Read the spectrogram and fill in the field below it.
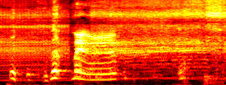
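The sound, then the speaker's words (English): A Jaguar E-type car's engine revs briefly with a steady, buzzing drone as the driver rev-matches up through the gears, then settles into a continuous rumble while voices speak over it. “It's a Jaguar engine.”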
